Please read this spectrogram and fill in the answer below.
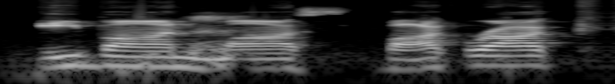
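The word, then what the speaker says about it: Ebon Moss-Bachrach: Ebon Moss Bachrach.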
